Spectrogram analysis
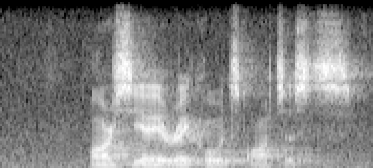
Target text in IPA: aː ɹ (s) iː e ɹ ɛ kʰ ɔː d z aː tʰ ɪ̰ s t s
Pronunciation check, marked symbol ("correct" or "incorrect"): correct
